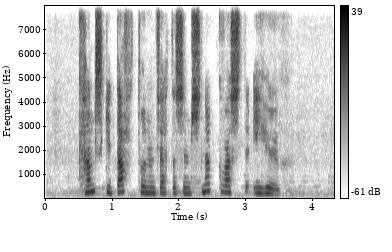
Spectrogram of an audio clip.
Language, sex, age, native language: Icelandic, female, 15, Icelandic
